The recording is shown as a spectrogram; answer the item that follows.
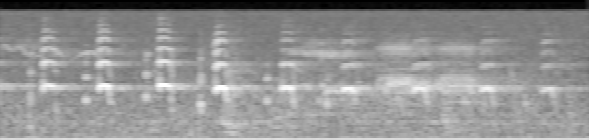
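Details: Red-billed blue magpie feeding on rhododendron nectar and petals in spring beside the Motidhar stream: a quick series of about six clear, nasal, harmonic-rich notes about a third of a second apart, then softer trailing notes over faint background hiss.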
